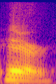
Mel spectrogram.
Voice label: "PAIR", Dealer's Speech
